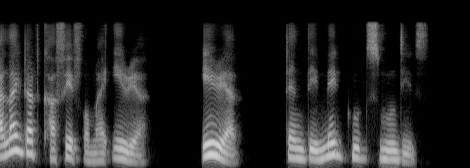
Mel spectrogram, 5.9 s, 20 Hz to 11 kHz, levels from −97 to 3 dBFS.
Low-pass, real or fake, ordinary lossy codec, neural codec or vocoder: 7.2 kHz; fake; none; codec, 16 kHz, about 1 kbps, DyCAST, with the encoder's durations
